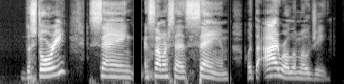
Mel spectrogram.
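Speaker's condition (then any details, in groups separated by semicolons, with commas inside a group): No condition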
